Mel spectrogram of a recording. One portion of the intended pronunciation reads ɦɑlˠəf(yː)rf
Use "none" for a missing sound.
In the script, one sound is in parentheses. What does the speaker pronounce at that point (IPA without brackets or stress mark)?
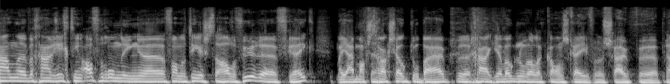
yː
